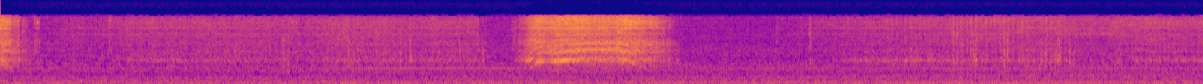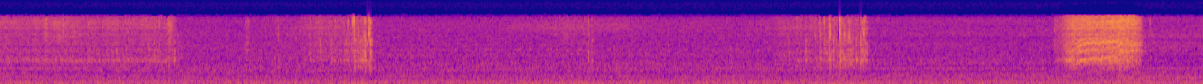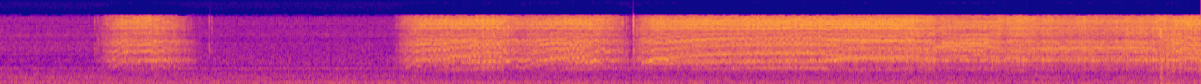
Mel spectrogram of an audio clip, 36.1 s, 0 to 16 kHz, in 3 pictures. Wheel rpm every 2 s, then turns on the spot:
30, 20, 60, 20, 20, 20, 20, 10, 0, 0, 0, 40, 30, 10, 110, 130, 160, 160.
0-4 8-16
